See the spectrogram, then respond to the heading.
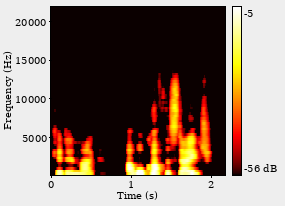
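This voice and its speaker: A woman's voice: lowish voice, animated, moderate pace, no echo. Informal woman podcaster, close dry sound. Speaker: podcast co-host. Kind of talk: casual podcast chat.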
